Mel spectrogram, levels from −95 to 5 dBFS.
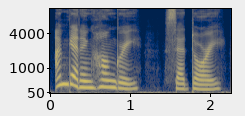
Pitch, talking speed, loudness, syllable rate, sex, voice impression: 240 Hz, 135 wpm, -17 LUFS, 4.4 syllables/s, female, very feminine, young, very thin, very tensed, powerful, very bright, soft, very clear, very fluent, slightly raspy, very cute, intellectual, very refreshing, sincere, slightly calm, very friendly, very reassuring, very unique, very elegant, very sweet, very lively, kind, slightly intense, modest, very light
